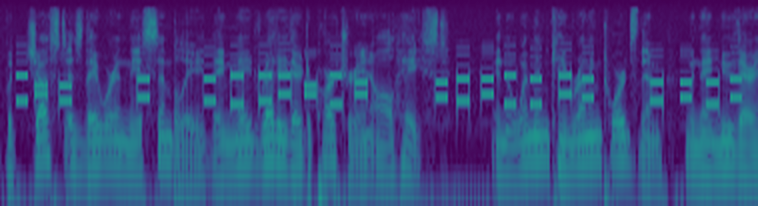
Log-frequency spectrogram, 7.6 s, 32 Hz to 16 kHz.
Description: DTMF, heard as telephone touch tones, dialled by hand, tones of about 120 ms, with speech in English. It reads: B*4 9 6ABD*A0 86#A3D9 5829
